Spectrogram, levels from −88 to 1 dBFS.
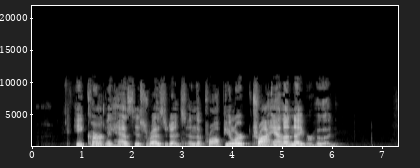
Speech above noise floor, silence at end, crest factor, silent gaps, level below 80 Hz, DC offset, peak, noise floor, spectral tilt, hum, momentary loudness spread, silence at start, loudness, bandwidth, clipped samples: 52 dB; 1.25 s; 22 dB; none; -74 dBFS; under 0.1%; -2 dBFS; -74 dBFS; -4 dB/octave; none; 11 LU; 0.85 s; -22 LUFS; 11 kHz; under 0.1%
